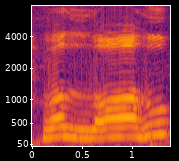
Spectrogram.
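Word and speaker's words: والله: واللہ، اللہ کا نام پر پڑھنا ہے.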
